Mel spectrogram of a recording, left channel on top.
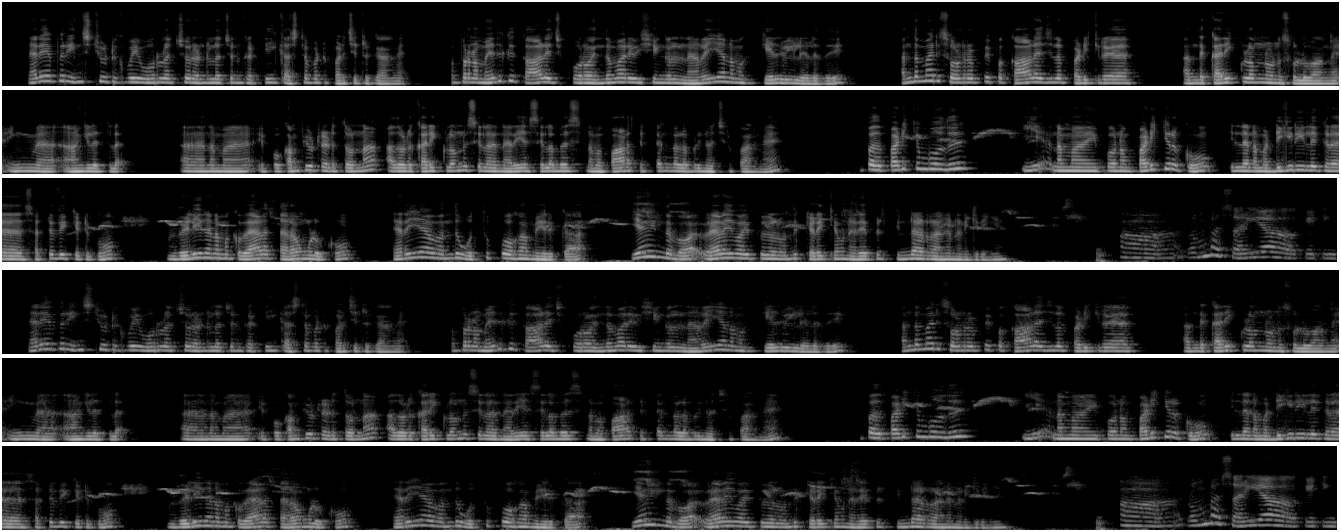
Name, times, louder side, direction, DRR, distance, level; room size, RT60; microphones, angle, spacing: voice 1, 0.3-4.0 4.5-8.4 9.0-11.3 11.8-14.6 15.2-21.2 22.0-23.0 23.6-27.9 28.4-30.2 30.7-32.6 33.0-36.8, left 3 dB, 35° left, 0.3 m, -30 dB
sound 1, 22.4-24.4 25.3-25.4 26.9-29.9 30.2-30.6 31.0-35.4 36.0-38.2 38.4-38.5, right 1 dB, 10° right, 1.3 m, -45 dB
voice 2, 37.9-40.0, right 2 dB, 40° right, 0.8 m, -38 dB
3.8 x 3.2 x 3.2 m
head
